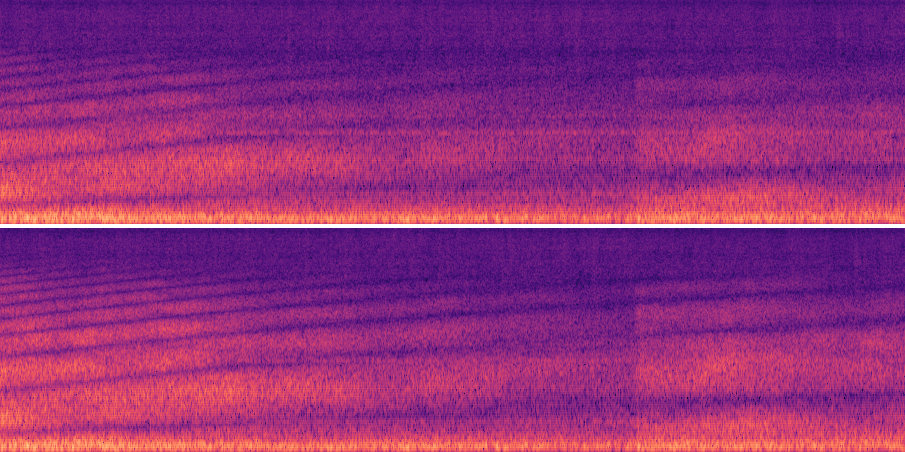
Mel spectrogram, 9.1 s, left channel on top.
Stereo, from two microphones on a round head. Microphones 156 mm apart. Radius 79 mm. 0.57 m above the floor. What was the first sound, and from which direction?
An aircraft, 50° right (ahead or behind).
